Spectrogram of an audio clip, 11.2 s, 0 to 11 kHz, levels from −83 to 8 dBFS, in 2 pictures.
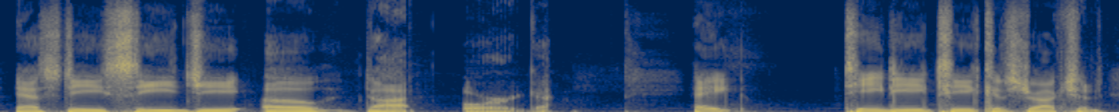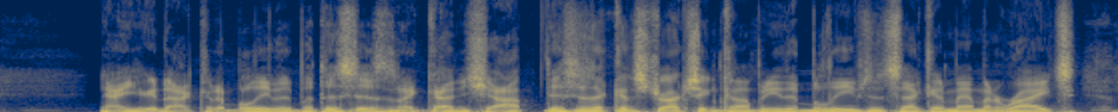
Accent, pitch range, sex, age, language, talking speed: American, 100-120 Hz, male, 60-79, English, 150 wpm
